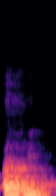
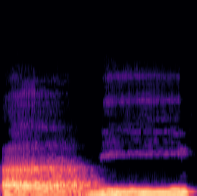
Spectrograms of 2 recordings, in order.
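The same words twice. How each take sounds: First: The first vowel is kept short. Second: The first vowel is drawn out long. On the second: "Kalau dengan mat"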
